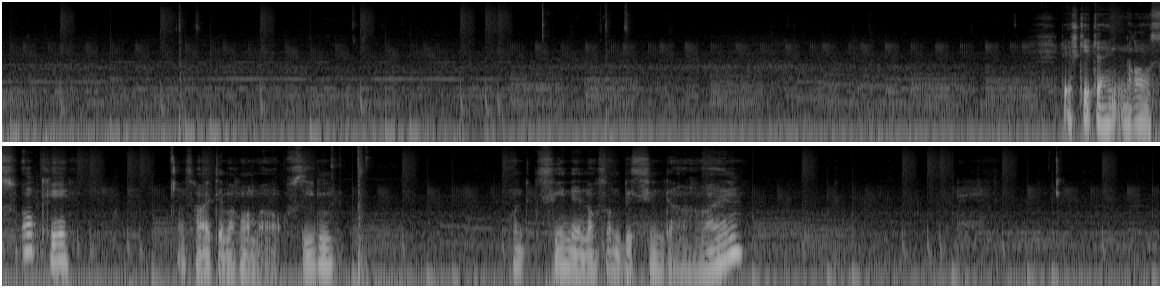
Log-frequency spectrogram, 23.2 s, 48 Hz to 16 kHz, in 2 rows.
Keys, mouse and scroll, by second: 1.1 click, 2.0 space, 3.5 scroll up 2, 5.7 click, 6.3 space, 8.7-10.8 drag, 12.3 scroll down 1, 14.1 click, 15.1 KP_7, 15.3 KP_Enter, 16.7-18.9 drag, 20.2-21.7 drag, 22.7 click.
